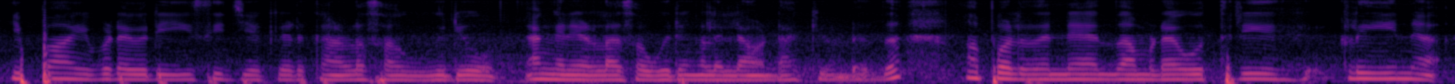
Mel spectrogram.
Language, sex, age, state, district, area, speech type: Malayalam, female, 45-60, Kerala, Thiruvananthapuram, rural, spontaneous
